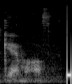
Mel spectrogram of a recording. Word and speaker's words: Gamow: I learned immediately after this aired that his name is pronounced Gamow.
